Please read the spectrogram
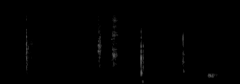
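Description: About five faint, short clicks of a stylus tapping on a tablet's glass screen, spaced irregularly with two close together past the middle.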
